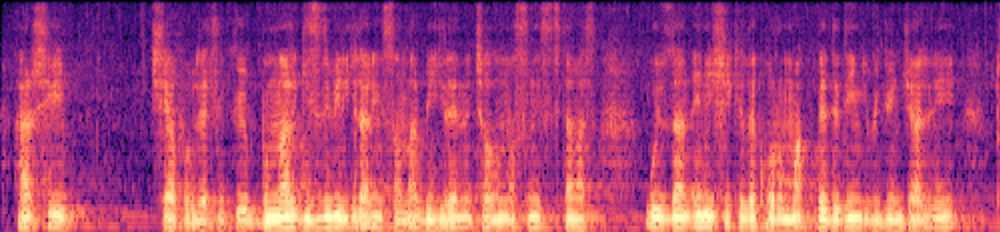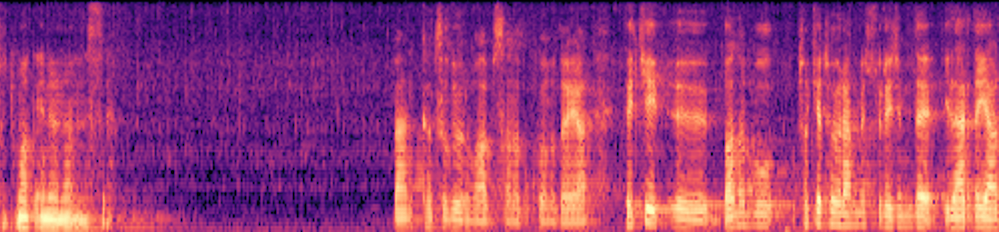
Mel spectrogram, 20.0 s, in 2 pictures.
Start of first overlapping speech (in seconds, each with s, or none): none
